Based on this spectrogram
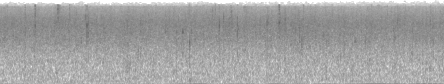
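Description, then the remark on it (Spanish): Steady rain falls continuously, a dense even hiss with scattered droplet taps and a low rumble underneath, no voices present. “Quédate aquí unos momentos disfrutando del poder y la magia de la lluvia.”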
